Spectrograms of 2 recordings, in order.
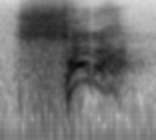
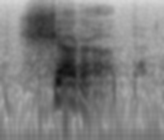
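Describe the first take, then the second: First: Sharp, high shout of "Shut up!"; angry shout. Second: Said in the usual way. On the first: Retold or imitated. Husband snapping back at his wife, high angry shout. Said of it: "you say". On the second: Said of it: "when it said".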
